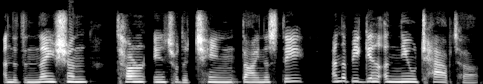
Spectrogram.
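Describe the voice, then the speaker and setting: A woman hosting a storytelling podcast, reading a scripted story in a plain, unhurried way with small grammar slips. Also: a little high, fairly even intonation, dry recording. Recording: dull, dry lo-fi recording.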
